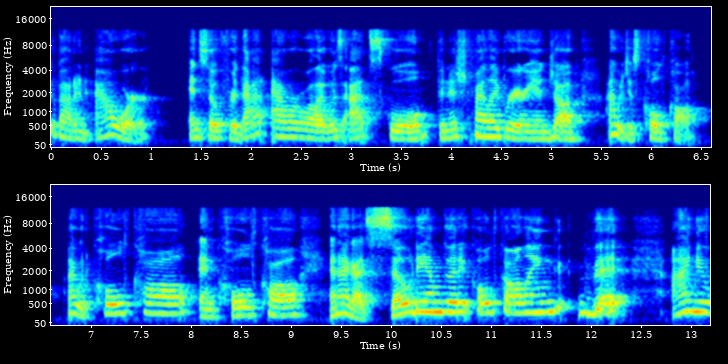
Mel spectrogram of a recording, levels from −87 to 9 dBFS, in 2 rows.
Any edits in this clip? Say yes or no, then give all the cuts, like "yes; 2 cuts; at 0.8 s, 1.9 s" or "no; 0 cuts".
no; 0 cuts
